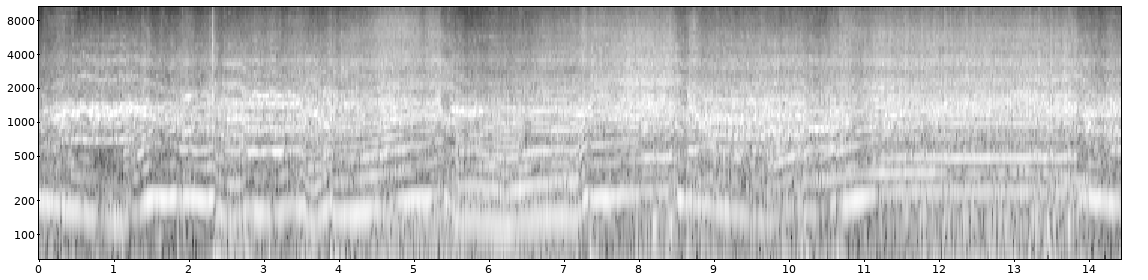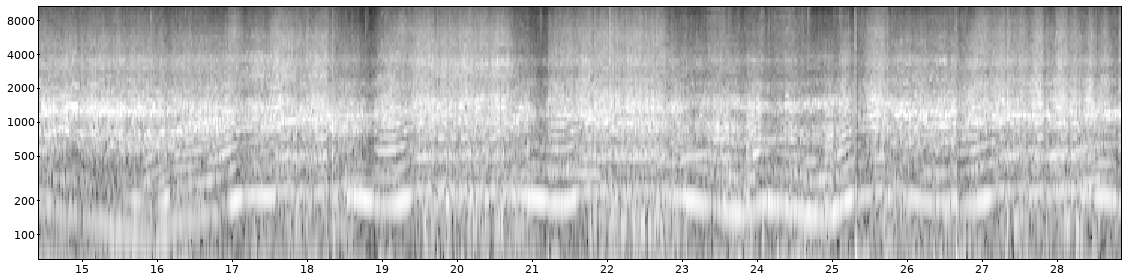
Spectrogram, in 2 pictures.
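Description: Drift-built Nissan Bluebird's SR20 four-cylinder engine revving hard through a drift, heard from inside the cabin, its pitch climbing and falling over and over and held steady for a couple of seconds near the middle. Under it, the rear tyres are spinning and skidding on the track surface.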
